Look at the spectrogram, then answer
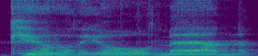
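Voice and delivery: slow, eerie whisper; slow voice inside his head. A narrator's reading. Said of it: "a voice said in the messenger's mind".

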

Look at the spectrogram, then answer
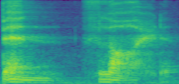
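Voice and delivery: slow, eerie whisper. A narrator's reading. The voice gives the messenger a name, whispering. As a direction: whisper it like a voice inside the head. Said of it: "the voice whispered".

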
